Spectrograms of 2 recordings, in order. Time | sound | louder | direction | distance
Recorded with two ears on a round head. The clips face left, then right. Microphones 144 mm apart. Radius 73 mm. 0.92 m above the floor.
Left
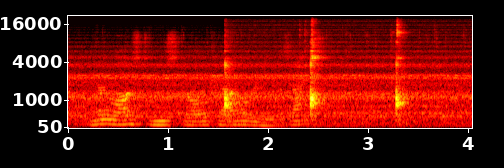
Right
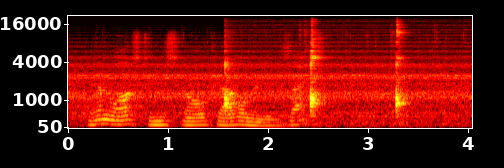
0.2 | a man speaking | right 2 dB | 55° right (ahead or behind) | 0.8 m
1.6 | a running tap | right 1 dB | centre (ahead or behind) | 0.7 m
